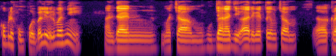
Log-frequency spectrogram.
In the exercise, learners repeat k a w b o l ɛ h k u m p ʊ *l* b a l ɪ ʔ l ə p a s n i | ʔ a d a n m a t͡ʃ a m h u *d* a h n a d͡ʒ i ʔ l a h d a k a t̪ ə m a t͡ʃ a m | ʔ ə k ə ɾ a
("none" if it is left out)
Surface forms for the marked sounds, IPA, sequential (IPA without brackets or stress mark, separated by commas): l, d͡ʒ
